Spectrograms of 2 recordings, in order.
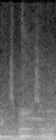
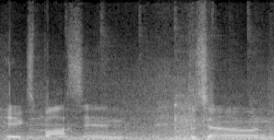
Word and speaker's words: Higgs boson: up afterwards be like i know how to say expose on but then they're like higgs boson zone like i've heard it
